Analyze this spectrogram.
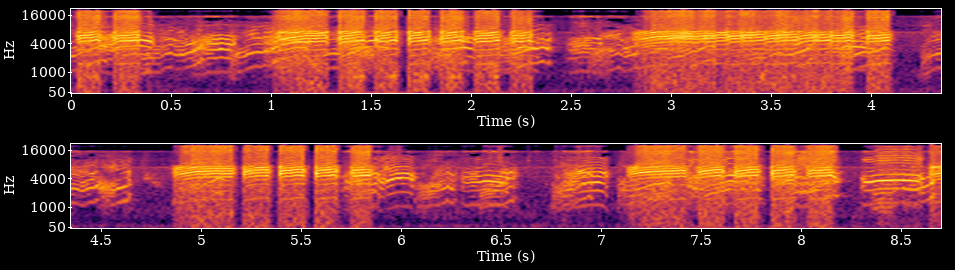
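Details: Prinia starter sound blended with a trapped, distressed bird, used to set other birds singing: fast high chattering phrases in loud bursts, separated by short gaps, with frequent sharp clicks throughout.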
